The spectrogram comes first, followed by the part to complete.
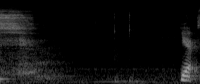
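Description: A few faint clicks at a computer about a second in, between the breathy trailing-off of a spoken word at the start and a woman's speech resuming near the end.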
